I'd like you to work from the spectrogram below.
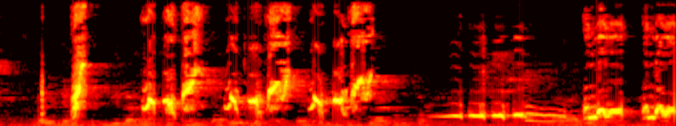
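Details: Caged Borneo white-rumped shama in energetic display, singing quick sharp rising notes in a rapid series, then a run of lower fluty whistles and a final burst of varied phrases.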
